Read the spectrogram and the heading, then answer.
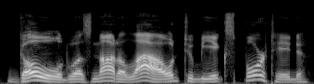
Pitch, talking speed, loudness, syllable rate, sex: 135 Hz, 135 wpm, -18 LUFS, 4.0 syllables/s, male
